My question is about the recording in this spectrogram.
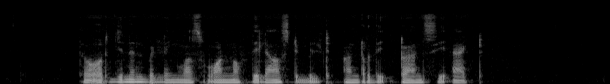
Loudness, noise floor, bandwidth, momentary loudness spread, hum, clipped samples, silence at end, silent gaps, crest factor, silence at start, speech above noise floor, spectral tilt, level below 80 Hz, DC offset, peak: -32 LUFS; -64 dBFS; 11.5 kHz; 6 LU; none; under 0.1%; 1.3 s; none; 18 dB; 0.8 s; 34 dB; -7 dB/octave; -48 dBFS; under 0.1%; -14 dBFS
